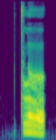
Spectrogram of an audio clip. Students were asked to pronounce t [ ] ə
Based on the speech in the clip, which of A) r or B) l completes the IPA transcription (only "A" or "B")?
B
